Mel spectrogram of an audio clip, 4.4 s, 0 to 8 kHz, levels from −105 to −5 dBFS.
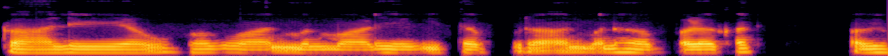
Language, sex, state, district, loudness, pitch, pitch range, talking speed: Chhattisgarhi, male, Chhattisgarh, Kabirdham, -21 LUFS, 130 Hz, 130-135 Hz, 190 wpm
